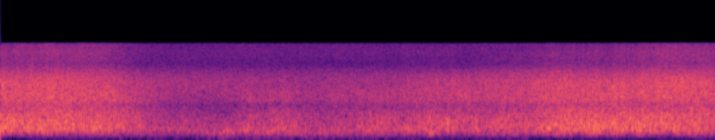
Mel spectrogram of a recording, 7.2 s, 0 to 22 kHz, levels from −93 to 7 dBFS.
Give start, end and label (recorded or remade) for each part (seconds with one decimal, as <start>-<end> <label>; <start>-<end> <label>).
0.0-7.2 recorded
